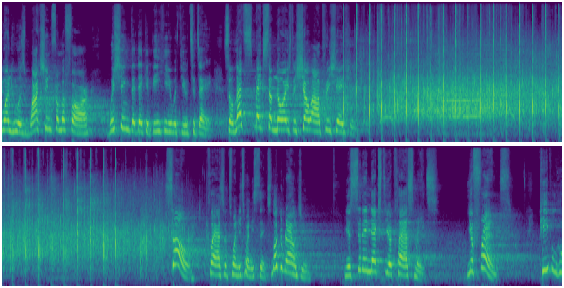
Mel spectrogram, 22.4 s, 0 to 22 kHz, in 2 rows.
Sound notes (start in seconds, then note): 7.3 applause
